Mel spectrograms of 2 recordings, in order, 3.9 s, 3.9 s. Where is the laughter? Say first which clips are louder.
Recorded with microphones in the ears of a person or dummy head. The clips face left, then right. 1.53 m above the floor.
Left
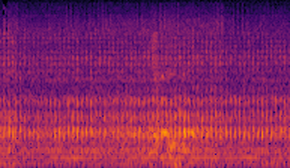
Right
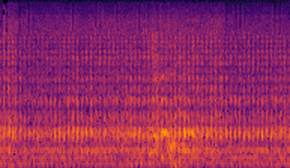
Right 1 dB; 10° right (ahead or behind).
